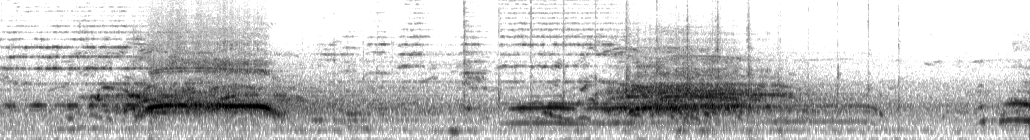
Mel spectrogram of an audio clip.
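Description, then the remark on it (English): A baseball crowd stirs before a pitch in the bottom of the sixth inning, with Vladimir Guerrero at the plate and runners in scoring position; a steady murmur of many voices swells louder twice, with scattered sharp claps and whistle-like tones rising over the hum. “And the crowd stirs before the pitch is thrown.”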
